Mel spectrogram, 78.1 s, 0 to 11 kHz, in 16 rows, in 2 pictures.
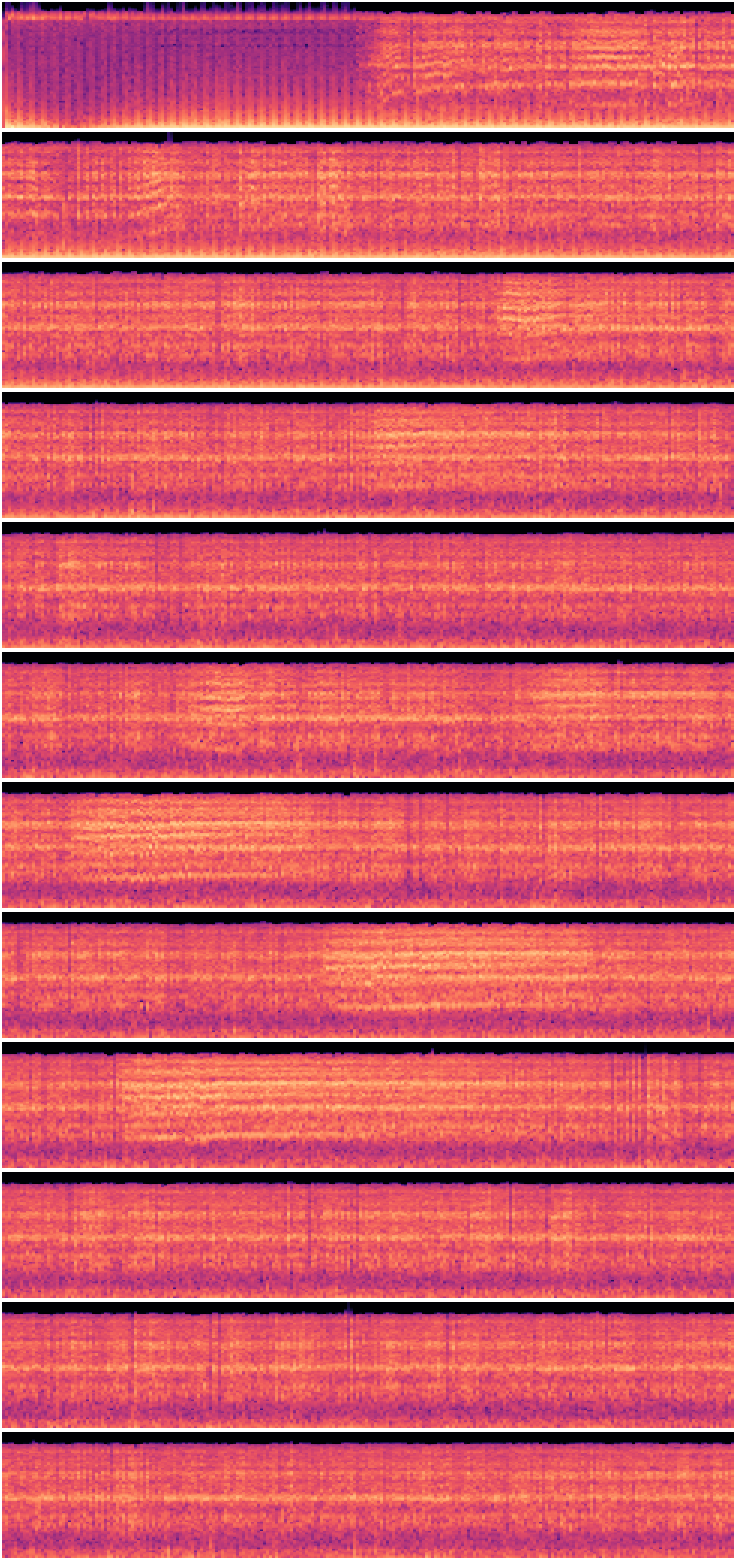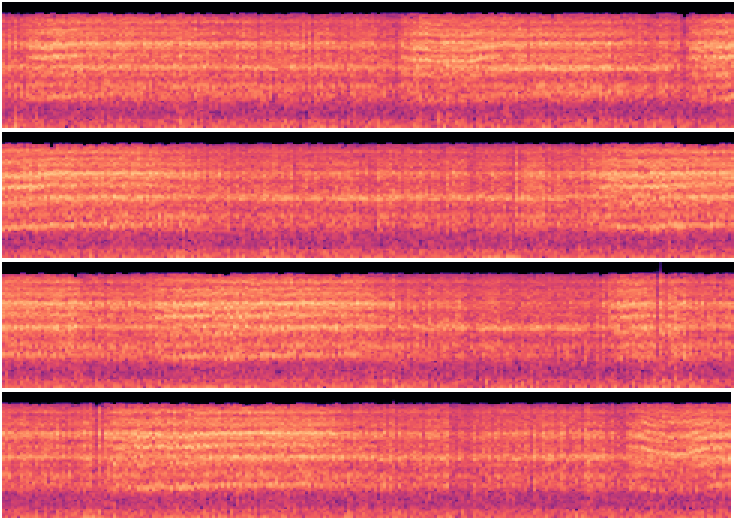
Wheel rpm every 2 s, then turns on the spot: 0, 110, 170, 220, 230, 230, 230, 230, 230, 230, 230, 230, 230, 230, 230, 230, 240, 230, 220, 230, 230, 230, 230, 230, 230, 230, 230, 230, 230, 230, 230, 220, 230, 230, 220, 230, 230, 230, 230.
none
